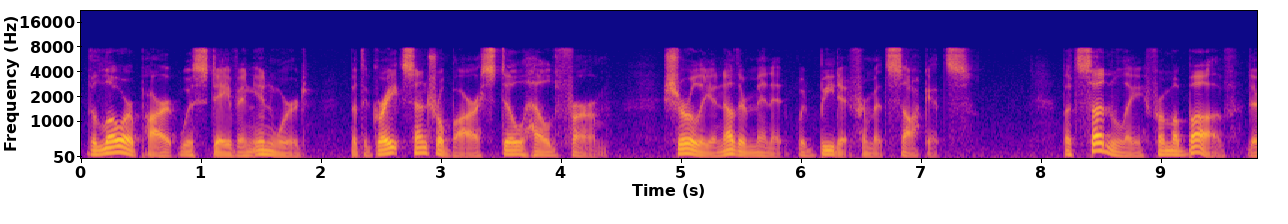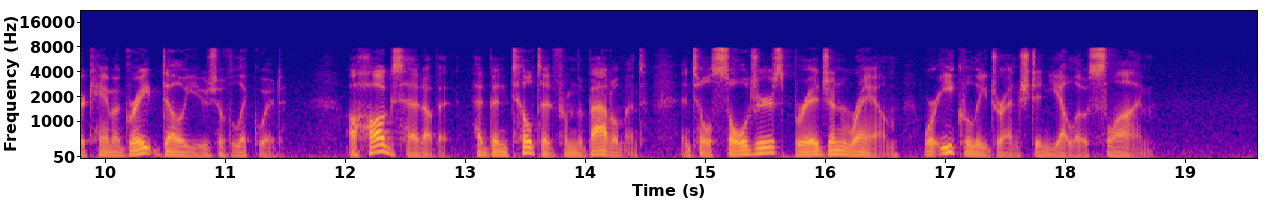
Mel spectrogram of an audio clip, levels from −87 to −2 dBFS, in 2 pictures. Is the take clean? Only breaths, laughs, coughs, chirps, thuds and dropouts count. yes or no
yes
